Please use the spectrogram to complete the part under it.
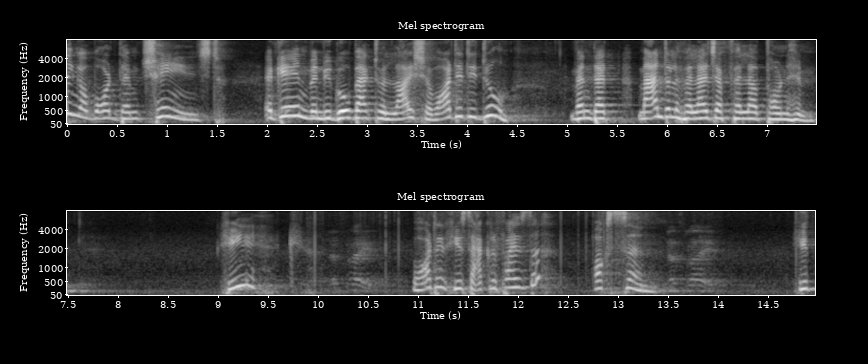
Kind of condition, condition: setting, large echoing room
